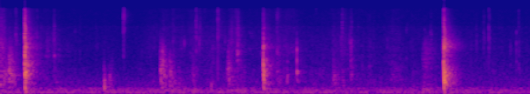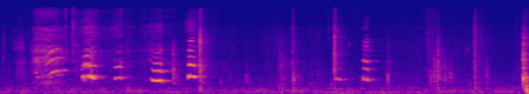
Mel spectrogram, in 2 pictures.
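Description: Two women laughing hard in squeaky, breathy bursts, with a few sharp clicks in between. The loudest, highest and most wavering laughter comes a little past the middle.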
